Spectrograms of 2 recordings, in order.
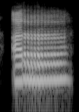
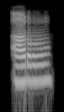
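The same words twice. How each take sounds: First: The r is trilled long and excessively. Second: The r is trilled with only two taps. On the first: The speaker calls it wrong. "getarannya tidak perlu berlebihan, tidak ar, tidak usah seperti itu" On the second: The speaker calls it right. "cukup dua getaran saja"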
